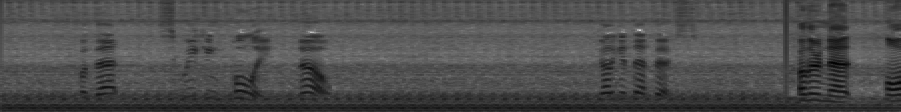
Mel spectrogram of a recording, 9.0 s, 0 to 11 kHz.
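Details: Pontiac WS6 with stock 5.7 LS1, stock manifolds and downpipes, GM catback, first start after winter storage: steady V8 idle with irregular high chirps about every second from a dry, squeaking belt-drive pulley.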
